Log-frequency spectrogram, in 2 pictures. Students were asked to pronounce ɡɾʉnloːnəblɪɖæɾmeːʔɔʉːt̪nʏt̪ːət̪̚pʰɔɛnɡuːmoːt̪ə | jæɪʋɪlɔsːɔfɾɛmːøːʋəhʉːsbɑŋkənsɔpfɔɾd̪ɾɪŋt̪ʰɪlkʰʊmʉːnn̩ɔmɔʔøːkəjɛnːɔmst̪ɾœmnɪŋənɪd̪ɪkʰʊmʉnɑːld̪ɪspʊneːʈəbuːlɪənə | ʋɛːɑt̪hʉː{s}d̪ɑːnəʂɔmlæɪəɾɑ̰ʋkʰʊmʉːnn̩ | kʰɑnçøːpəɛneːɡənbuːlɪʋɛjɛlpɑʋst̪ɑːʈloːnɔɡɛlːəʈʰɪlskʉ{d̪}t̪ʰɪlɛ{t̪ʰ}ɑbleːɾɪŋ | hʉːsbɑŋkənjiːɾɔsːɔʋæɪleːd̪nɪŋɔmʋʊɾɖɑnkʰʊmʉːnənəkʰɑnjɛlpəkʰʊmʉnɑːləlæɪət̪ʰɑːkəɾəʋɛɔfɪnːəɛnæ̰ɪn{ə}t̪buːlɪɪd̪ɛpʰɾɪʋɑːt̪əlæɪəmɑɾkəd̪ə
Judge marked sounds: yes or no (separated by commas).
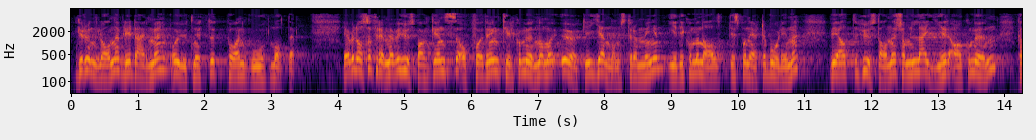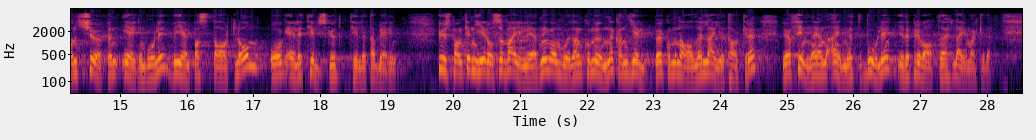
yes, yes, no, yes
